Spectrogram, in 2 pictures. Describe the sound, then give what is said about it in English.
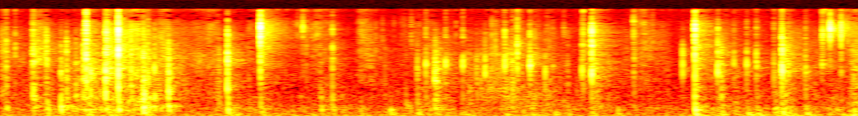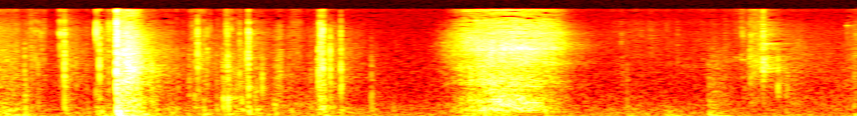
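Sticky tape is pulled off and torn while a Christmas gift is wrapped: many faint crinkles, taps and rustles of handling, then one drawn-out ripping screech of tape, all quiet. “Let's put some tape on this little thing right here.”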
